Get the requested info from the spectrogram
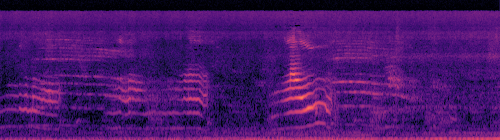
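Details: Mother cat tending and licking her kittens; a run of clear, harmonic kitten meows, several rising then falling, the loudest a sharp upward-bending cry midway, over a constant low rumble.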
